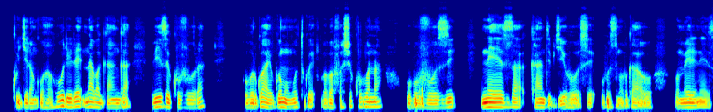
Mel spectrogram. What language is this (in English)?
Kinyarwanda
